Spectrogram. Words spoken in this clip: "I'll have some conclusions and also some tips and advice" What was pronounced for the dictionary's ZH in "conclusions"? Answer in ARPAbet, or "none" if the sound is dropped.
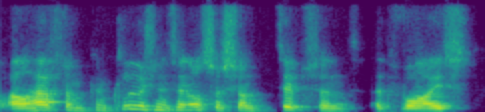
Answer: ZH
